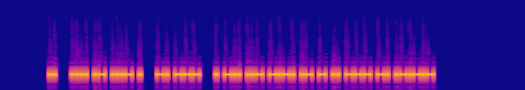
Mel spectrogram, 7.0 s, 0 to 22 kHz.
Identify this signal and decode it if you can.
Morse code, heard as a keyed tone, about 37 wpm, 700 Hz. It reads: I HAVE NO EDUCATION.
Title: Sentences from Top 1000 Words - Review Part 6 - 40wpm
